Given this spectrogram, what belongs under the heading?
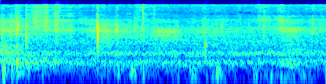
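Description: Honey bees at an apiary of around sixty colonies during an acacia honey flow: a soft, continuous buzzing hum with occasional nearer passes, faint and without speech.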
